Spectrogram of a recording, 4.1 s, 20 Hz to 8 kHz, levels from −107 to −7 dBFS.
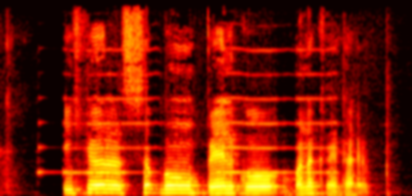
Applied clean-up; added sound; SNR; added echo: neural mask model RNNoise.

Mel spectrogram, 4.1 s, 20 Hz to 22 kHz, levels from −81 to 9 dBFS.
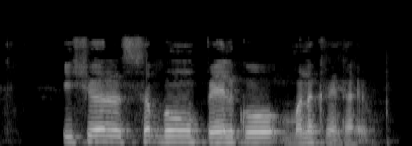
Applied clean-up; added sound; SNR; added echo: none; none; none; none.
